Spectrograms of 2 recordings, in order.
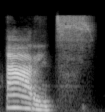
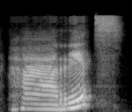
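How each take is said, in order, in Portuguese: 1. A tônica cai antes da última sílaba. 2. A tônica cai na última sílaba. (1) "O acento está onde? Ao lado do kametz" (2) "você não vai ler haaretz, não é retz"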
